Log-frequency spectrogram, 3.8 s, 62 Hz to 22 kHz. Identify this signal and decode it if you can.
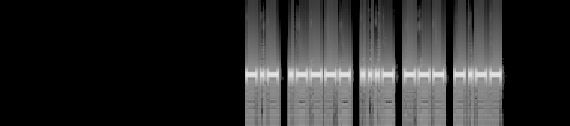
Morse code, heard as a keyed tone, about 52 wpm, 700 Hz. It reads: K1VOY
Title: USA Call Signs - 5 Characters - Repeated 2x - 50wpm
